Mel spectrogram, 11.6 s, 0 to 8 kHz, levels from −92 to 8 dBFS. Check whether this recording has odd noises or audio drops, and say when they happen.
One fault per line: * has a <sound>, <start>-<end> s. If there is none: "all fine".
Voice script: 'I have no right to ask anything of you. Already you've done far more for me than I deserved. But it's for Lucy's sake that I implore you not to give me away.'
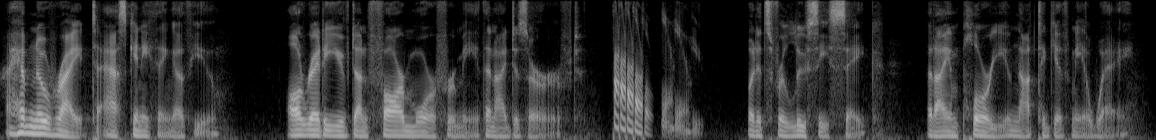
* has a chirp, 6.1-7.1 s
